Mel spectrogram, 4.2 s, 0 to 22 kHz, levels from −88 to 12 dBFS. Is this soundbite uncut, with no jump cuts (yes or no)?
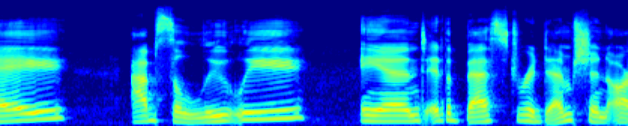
no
